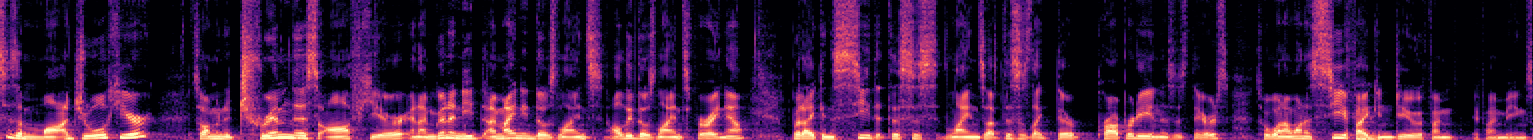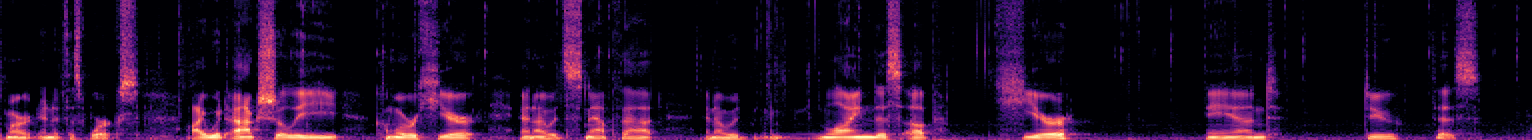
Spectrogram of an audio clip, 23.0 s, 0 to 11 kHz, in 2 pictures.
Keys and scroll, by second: 1.3 e, 4.4 super+z, 7.3 space, 12.6 space, 13.1 |, 14.5 ↺, 16.1 ↺, 16.7 space, 17.5 |, 18.5 ⟲, 19.9 e.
